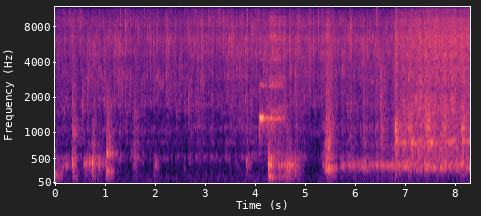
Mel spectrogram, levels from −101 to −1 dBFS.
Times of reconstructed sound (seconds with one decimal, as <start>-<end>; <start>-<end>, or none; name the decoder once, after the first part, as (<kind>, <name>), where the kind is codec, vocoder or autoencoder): 0.0-0.5 (vocoder, Vocos); 2.4-7.2; 7.7-8.3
